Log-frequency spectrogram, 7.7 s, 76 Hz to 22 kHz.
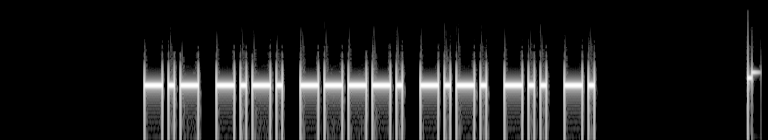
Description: Morse code, heard as a keyed tone, about 20 wpm, 700 Hz. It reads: KC9CDN
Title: USA Call Signs Repeated 2x 20wpm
